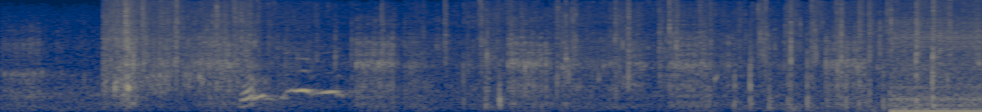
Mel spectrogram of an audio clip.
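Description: Water splashes and sloshes in irregular bursts as a dog chases a stick through shallow lake water, with a voice talking over it.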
